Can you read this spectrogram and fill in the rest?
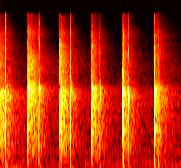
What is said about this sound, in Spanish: Un aplauso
